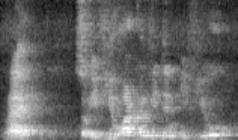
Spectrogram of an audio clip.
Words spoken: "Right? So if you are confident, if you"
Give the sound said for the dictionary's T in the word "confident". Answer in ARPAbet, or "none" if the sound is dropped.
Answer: none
